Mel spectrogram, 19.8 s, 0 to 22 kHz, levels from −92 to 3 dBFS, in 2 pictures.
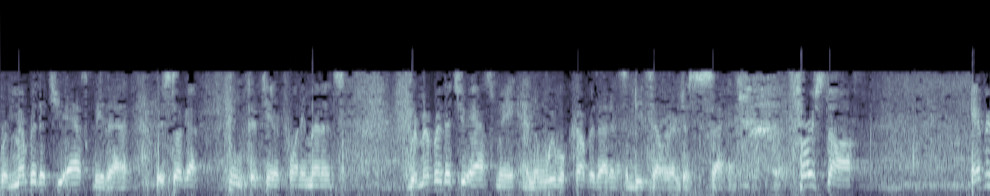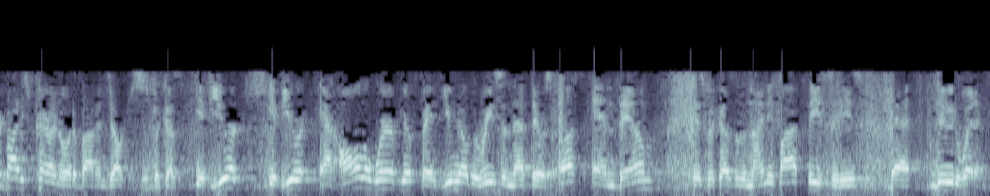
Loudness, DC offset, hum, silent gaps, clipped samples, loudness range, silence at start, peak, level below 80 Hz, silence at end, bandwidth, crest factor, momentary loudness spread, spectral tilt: -12 LUFS; under 0.1%; none; none; under 0.1%; 2 LU; 0 s; 0 dBFS; -44 dBFS; 0 s; 5 kHz; 12 dB; 6 LU; -7.5 dB/octave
